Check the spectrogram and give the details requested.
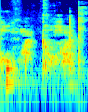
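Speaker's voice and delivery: breathless whisper of amazement; awed whisper. Real, not acted. Opening the package, whispering in awe.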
